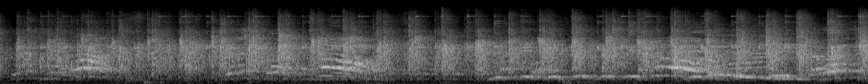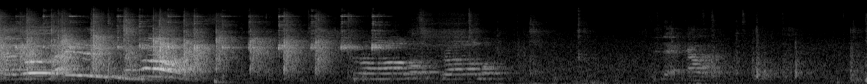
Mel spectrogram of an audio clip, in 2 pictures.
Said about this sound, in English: With a round of applause, please join me as we welcome the two teams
